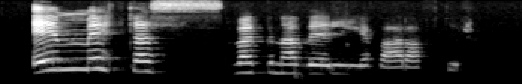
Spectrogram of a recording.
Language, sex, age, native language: Icelandic, female, 11, Icelandic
